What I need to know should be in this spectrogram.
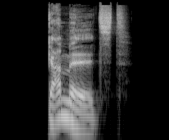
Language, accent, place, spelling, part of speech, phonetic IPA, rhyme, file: German, Germany, Berlin, gammelst, verb, [ˈɡaml̩st], -aml̩st, De-gammelst.ogg
- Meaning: second-person singular present of gammeln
